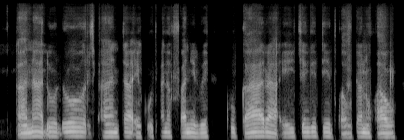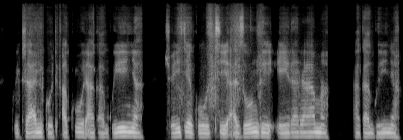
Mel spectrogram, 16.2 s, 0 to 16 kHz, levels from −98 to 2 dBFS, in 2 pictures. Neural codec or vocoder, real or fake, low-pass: codec, 44.1 kHz, 7.8 kbps, DAC; fake; 14.4 kHz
